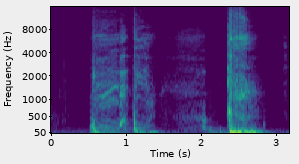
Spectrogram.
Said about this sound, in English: As I cough my fucking lungs out. Holy shit.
